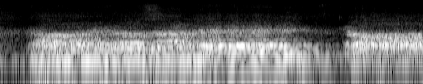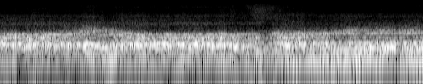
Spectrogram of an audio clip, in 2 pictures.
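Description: Welsh male voice choir singing a song in full harmony, with a short break between phrases about two and a half seconds in.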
